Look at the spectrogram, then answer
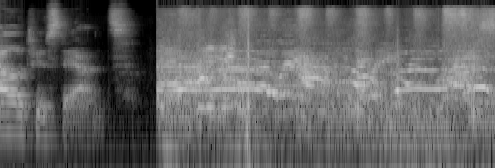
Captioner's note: lively music; residents shouting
